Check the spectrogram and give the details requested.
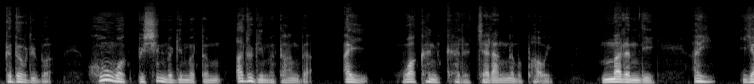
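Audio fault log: No faults can be heard in this speech recording. The Opus voice compression leaves only light coding texture, with the band reaching up to about 20 kHz, which fits its hybrid mode at around 24 kbps.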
